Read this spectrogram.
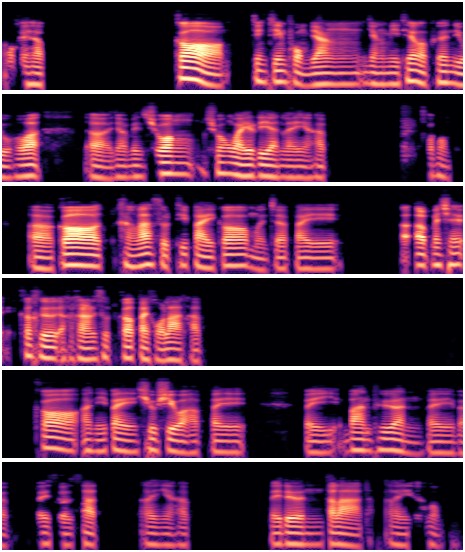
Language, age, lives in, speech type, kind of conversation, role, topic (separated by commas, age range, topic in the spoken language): Thai, 20-24, Thailand, conversation, unstructured, none, ถ้าคุณต้องอธิบายเหตุผลว่าทำไมทุกคนควรท่องเที่ยว คุณจะพูดว่าอะไร?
